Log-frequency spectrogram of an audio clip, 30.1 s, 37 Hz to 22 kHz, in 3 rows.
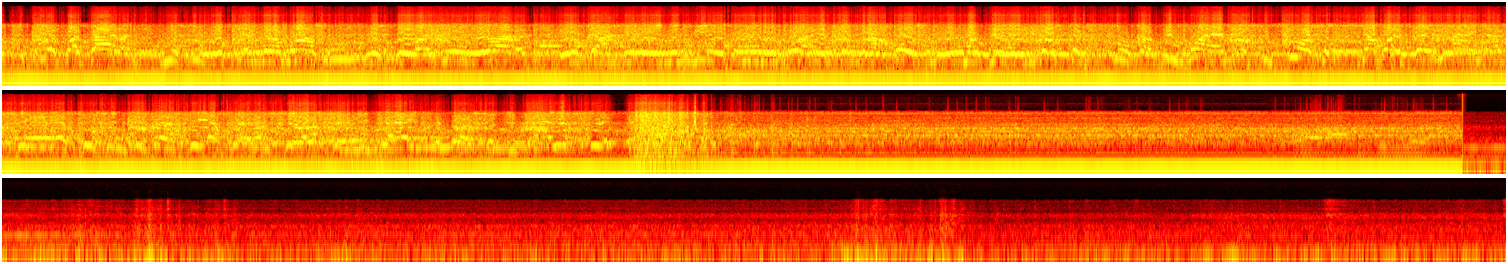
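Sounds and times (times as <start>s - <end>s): person speaking: 0.0s - 14.3s.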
